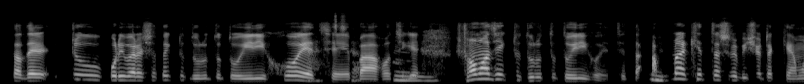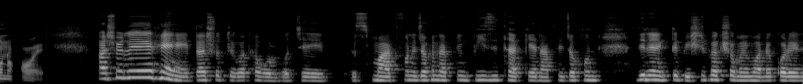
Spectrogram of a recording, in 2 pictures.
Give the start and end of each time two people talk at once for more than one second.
none

